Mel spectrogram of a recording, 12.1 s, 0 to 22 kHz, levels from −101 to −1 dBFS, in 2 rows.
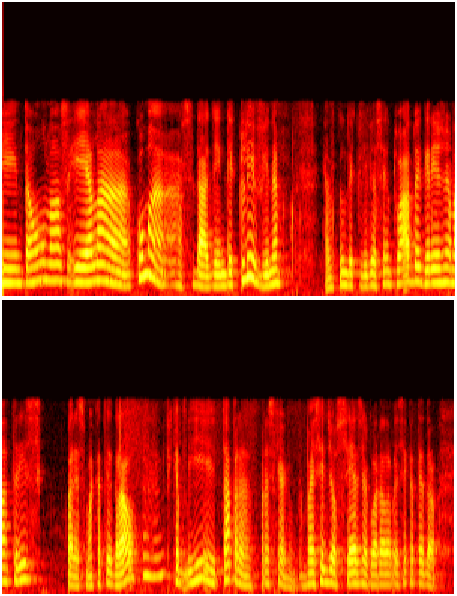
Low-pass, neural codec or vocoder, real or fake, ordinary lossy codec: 5.4 kHz; none; real; none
